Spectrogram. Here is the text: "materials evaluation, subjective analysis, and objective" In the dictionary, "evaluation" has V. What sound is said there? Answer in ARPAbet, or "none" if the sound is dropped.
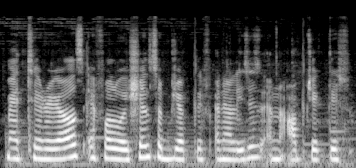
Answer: F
